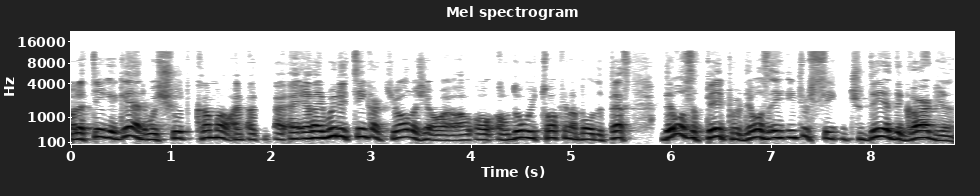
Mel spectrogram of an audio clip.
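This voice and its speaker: A man talks very fast at a high pitch with hardly any pauses. His tone is dark and mellow, and his intonation lively. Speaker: archaeology professor. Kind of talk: webinar Q&A answer. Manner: halting, repeats words.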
